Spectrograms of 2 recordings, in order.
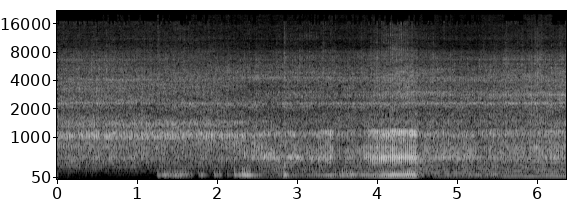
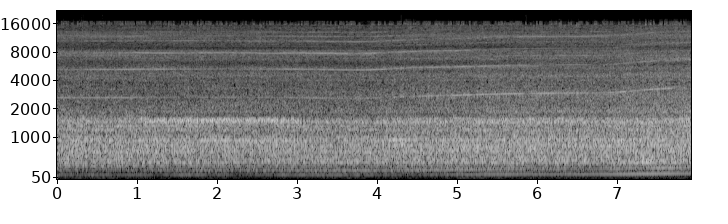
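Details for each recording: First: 1970 Zelmer 01 vacuum cleaner's East German type 1004.2/5 motor from Suhl, run on a 24V transformer before disassembly and cleaning: slow low whir, rough rattle and light scraping from worn bearings and fan rubbing the housing. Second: 1970 Zelmer 01 vacuum cleaner with East German VEB Suhl type 1004.2/5 motor, reassembled with original bearings only greased, run through a voltage regulator: high motor whine sagging as voltage drops, then spinning down; bearings quiet, no grinding.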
